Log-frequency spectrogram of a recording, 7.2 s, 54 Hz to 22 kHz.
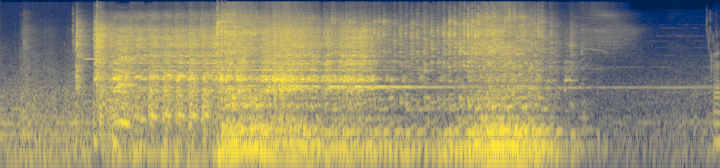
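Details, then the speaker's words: Project car started on jumper pack after new fuel and oil lines: catches and revs briefly with loose metallic rattle, then dies; owner says flex plate making noise, smells WD40. "that's the flex plate making noise uh I can smell WD40"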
